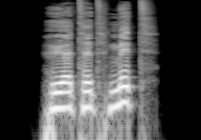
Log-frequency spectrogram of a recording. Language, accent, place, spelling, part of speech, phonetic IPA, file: German, Germany, Berlin, hörtet mit, verb, [ˌhøːɐ̯tət ˈmɪt], De-hörtet mit.ogg
- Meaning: inflection of mithören: 1. second-person plural preterite 2. second-person plural subjunctive II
